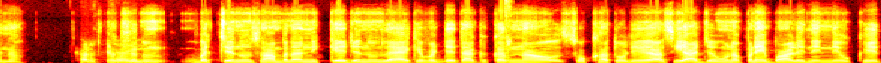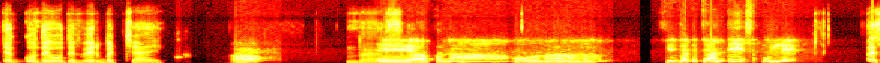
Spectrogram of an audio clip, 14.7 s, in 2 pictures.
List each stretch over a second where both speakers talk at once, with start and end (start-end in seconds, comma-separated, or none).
none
